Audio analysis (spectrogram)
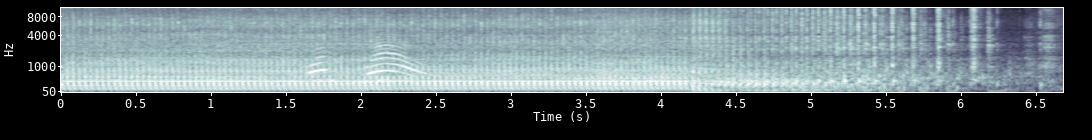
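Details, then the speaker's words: Custom riding mower/go-kart with a new exhaust and no muffler, on a cold day: harsh, sharp barking with rapid even pulses at full volume, then it shuts off and winds down; running on an open pipe. "that's loud that's really loud wonder how it sounds and backfires that might hurt your ears"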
